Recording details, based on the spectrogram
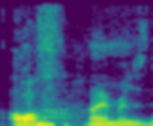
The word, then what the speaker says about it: Alzheimer's: It ain't Alzheimer's, it's Alzheimer's. You gotta use the German part, Alzheimer's, that's what it is.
